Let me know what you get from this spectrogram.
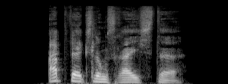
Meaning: inflection of abwechslungsreich: 1. strong/mixed nominative/accusative feminine singular superlative degree 2. strong nominative/accusative plural superlative degree
- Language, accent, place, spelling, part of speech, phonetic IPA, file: German, Germany, Berlin, abwechslungsreichste, adjective, [ˈapvɛkslʊŋsˌʁaɪ̯çstə], De-abwechslungsreichste.ogg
